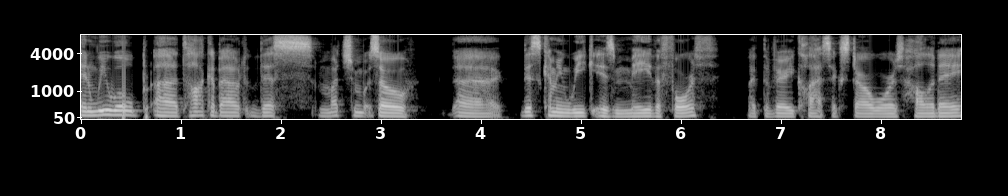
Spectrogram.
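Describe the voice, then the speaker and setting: A man with a normal speaking voice at a medium pitch, fairly slow in pace, with fairly even intonation. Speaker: podcast co-host. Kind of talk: casual chat.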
